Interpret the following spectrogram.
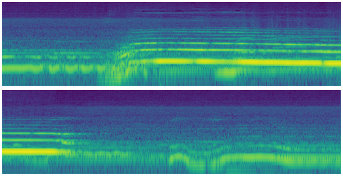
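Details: A Basset Hound gives a long, swelling howl that rises sharply, holds steady, then sinks away, singing along to a song.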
